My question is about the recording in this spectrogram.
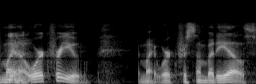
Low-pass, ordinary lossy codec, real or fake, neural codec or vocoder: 7.2 kHz; Opus, 64 kbps; real; none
